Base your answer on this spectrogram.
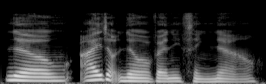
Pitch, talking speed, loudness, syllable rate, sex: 155 Hz, 160 wpm, -16 LUFS, 3.6 syllables/s, female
